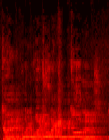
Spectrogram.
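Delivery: acted emotional despair; distressed plea. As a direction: beg for help, pitch climbing. Acted plea to dad in crisis.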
